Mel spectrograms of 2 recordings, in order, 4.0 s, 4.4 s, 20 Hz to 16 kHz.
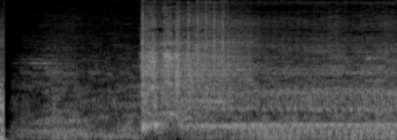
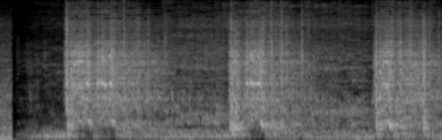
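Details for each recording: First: Honda Activa 5G scooter after fixing an ignition wiring harness no-spark fault: quiet, then catches in about a second and settles into a steady, even idle with no misses. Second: Honda Activa 5G scooter cranking: seven short cranking bursts about two seconds apart, engine never catches; no ignition spark, traced to a wiring harness problem.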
